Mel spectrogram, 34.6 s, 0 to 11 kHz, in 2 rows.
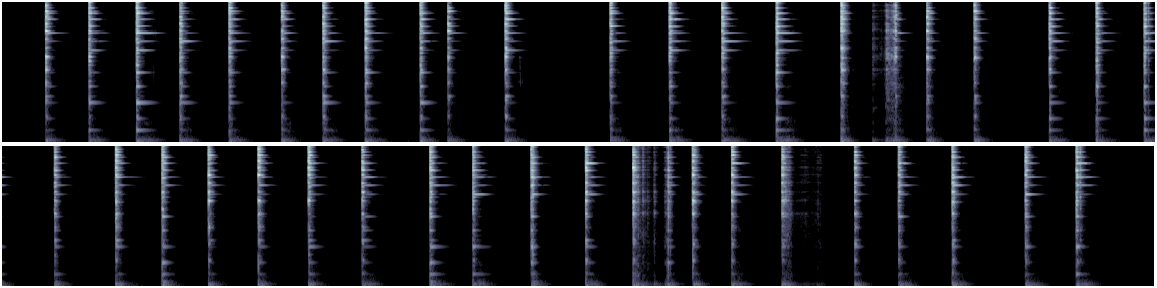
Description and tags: Sword Fight
A metal shelf bracket vs. a short piece of 3/8" rebar.
Mostly clangs, and a few metal-on-metal scrapes.
AudioDramaHub, fighting, clanging, swords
